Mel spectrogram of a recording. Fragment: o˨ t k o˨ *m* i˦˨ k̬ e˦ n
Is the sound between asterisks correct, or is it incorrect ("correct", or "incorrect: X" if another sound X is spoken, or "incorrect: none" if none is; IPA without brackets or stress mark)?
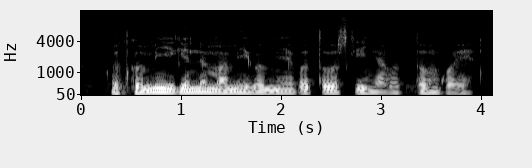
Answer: correct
